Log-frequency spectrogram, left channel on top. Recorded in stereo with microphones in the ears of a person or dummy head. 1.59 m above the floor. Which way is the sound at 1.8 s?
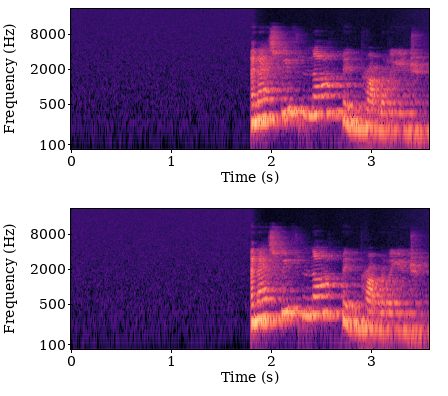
25° right (ahead or behind).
